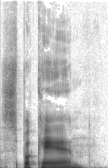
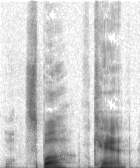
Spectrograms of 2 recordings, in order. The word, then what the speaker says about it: Spokane: In Spokane is how you pronounce it, even though it's spelled Spokane. Spokane.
